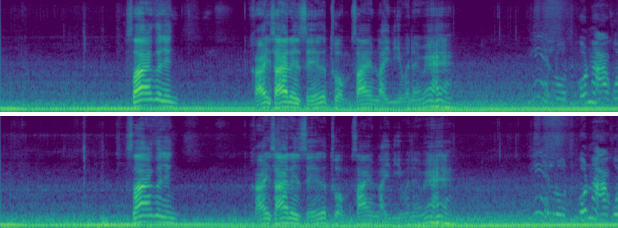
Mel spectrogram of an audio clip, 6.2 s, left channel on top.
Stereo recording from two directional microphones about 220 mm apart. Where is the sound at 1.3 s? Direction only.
30° left (ahead or behind).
